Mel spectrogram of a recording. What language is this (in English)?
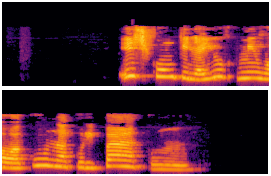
Ambo-Pasco Quechua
